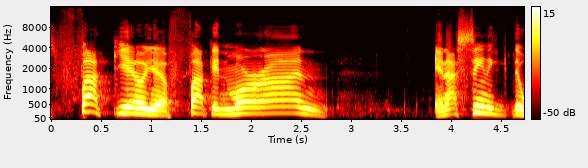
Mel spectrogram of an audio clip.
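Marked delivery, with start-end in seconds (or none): 0.0-2.8 slow, higher sneering put-down; Daryl's insult. Retold or imitated. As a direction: stretch out fucking moron with contempt. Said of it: "Turns around and goes".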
